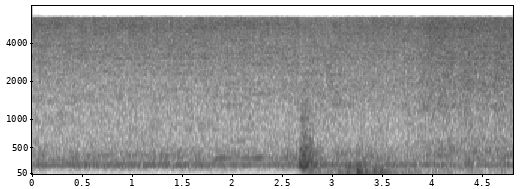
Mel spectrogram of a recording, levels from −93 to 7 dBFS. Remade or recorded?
recorded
